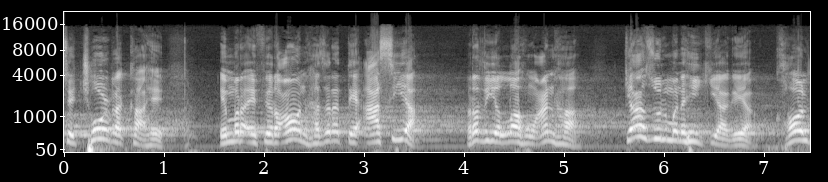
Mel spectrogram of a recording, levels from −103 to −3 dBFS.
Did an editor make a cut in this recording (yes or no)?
yes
